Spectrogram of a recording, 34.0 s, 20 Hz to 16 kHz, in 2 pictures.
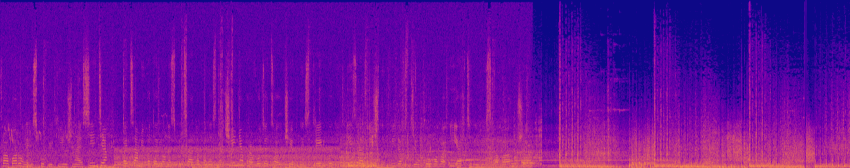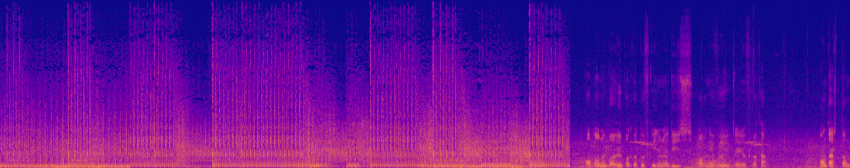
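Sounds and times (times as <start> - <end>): heavy machine-gun bursts: 16.3 - 28.4.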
